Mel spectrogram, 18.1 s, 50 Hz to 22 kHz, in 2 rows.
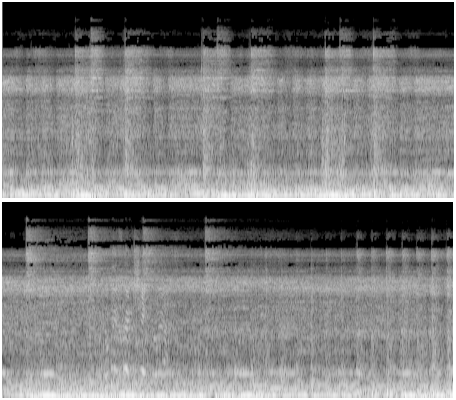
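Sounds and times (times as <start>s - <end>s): death metal band playing live: 0.0s - 18.0s.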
